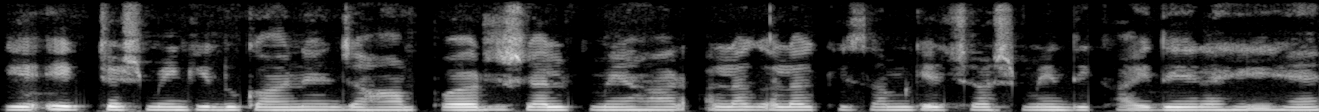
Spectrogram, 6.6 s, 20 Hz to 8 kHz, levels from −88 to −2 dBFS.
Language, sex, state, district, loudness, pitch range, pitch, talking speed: Hindi, female, Punjab, Pathankot, -18 LUFS, 200-210 Hz, 205 Hz, 180 wpm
